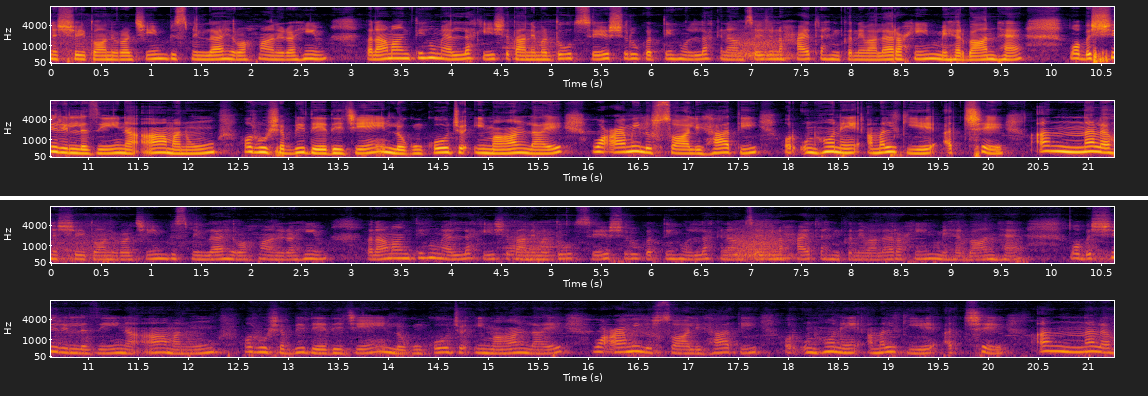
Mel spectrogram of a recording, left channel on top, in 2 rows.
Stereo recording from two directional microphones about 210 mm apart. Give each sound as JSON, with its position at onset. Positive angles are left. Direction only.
{"t": 0.0, "sound": "a woman's voice", "side_deg": 45}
